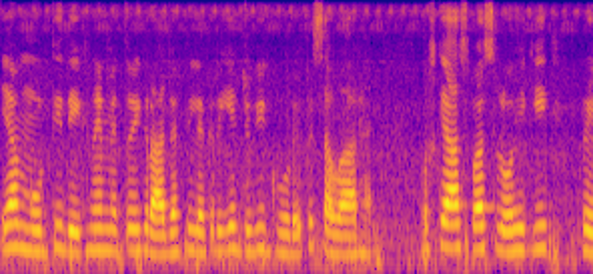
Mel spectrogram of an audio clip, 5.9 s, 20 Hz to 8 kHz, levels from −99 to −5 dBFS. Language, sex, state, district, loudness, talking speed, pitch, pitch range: Chhattisgarhi, female, Chhattisgarh, Jashpur, -18 LUFS, 220 wpm, 190 Hz, 175-205 Hz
